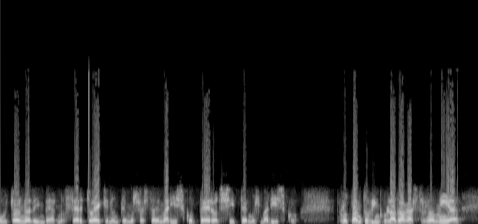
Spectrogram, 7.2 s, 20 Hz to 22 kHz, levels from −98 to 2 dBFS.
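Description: At 0.43 s there is a single sharp tick, peaking at about -25 dBFS. It is a bit error spike. One bit flipped, and the sample value jumped by a power of two before snapping back. A louder tick follows at 1.33 s, about -12 dBFS. The last comes at 6.86 s, about -18 dBFS. Each lasts only a sample or a few. Each sounds like a bright, broadband click, unrelated to the surrounding sound.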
